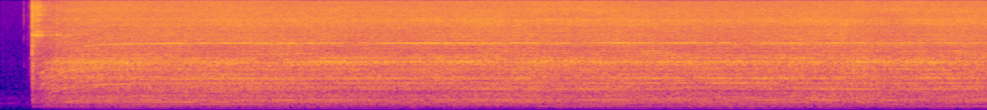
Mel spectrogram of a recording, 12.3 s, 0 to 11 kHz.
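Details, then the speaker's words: 1990 Hoover Elite 200 U4467 upright vacuum, 5-amp direct-air motor: loud steady high-pitched whir with even airy rush, no surging or rattle; motor runs normal. "etty loud when it's running but since this is a lower 5 amp motor and doesn't it doesn't produce as much noise as a later 7 amp version would but it's still pretty loud though but it's not that loud"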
